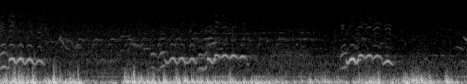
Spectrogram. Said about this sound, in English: Common loon, Rice Lake, Wisconsin.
